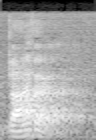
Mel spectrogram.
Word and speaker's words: butter: And what you spread on your bread is better.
